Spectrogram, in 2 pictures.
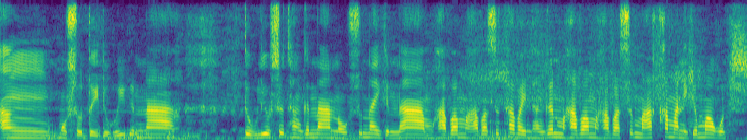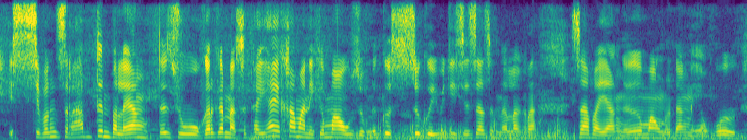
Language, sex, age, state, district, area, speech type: Bodo, female, 45-60, Assam, Udalguri, rural, spontaneous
